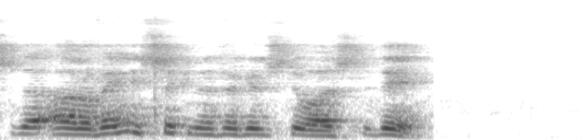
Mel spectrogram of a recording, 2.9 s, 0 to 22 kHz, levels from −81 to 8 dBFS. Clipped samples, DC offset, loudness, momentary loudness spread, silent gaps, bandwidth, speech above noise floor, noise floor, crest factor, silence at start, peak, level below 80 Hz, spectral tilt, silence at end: under 0.1%; under 0.1%; -27 LUFS; 6 LU; none; 13 kHz; 50 dB; -77 dBFS; 16 dB; 0 s; -12 dBFS; -70 dBFS; -6 dB/octave; 0.8 s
